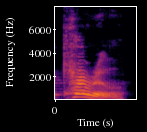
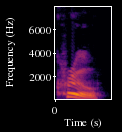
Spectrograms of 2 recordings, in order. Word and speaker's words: Crewe: Madame Pascal pronounced it as if it were Karu instead of crew, but that might be merely a matter of pronunciation.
